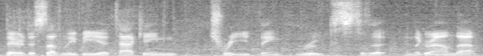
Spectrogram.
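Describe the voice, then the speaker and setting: A man's voice: lowish voice, little pitch movement, measured pace, over music. A man chatting dryly and rambling while playing a co-op game. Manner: dry, rambling, self-deprecating. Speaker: co-op game player. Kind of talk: casual gaming chat.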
